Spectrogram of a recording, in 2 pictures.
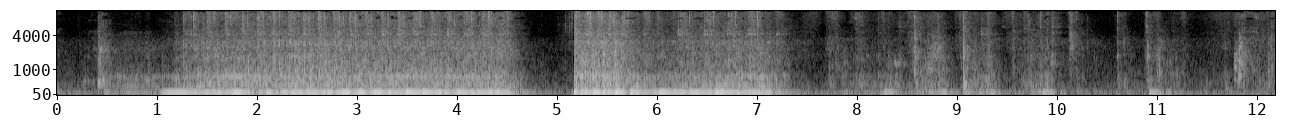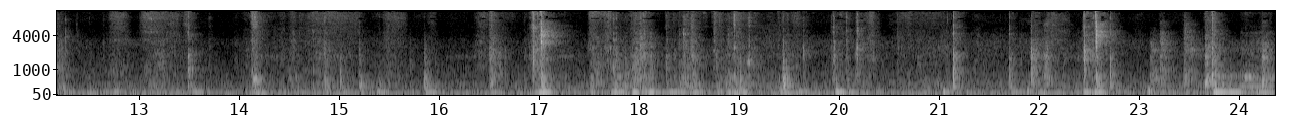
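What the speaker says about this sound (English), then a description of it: "continue to sew straight down. Okay, now I'm working on the other side of the webbing." A sewing machine stitches webbing on a travel bag in a steady, loud, continuous hum that breaks briefly and resumes, then gives way to quieter handling clicks and rustles.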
